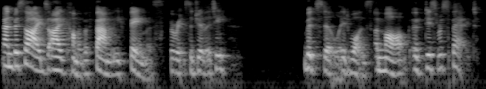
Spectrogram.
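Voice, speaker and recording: A woman's voice: on the low side, normal speed, bright, forceful tone. A woman voicing a proud, boastful little male swallow in a storybook, with haughty, emphatic delivery. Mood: haughty, indignant.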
